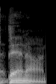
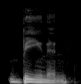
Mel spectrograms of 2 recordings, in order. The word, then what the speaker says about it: Benan: The name is Benan. Right. Yeah. And I call you Benan. Benan. That's right.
